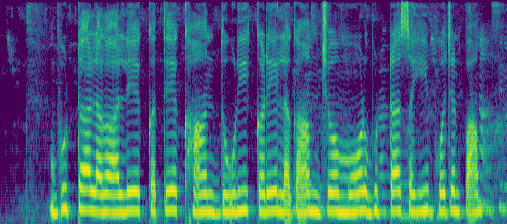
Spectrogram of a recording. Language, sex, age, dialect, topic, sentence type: Magahi, female, 51-55, Northeastern/Surjapuri, agriculture, question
